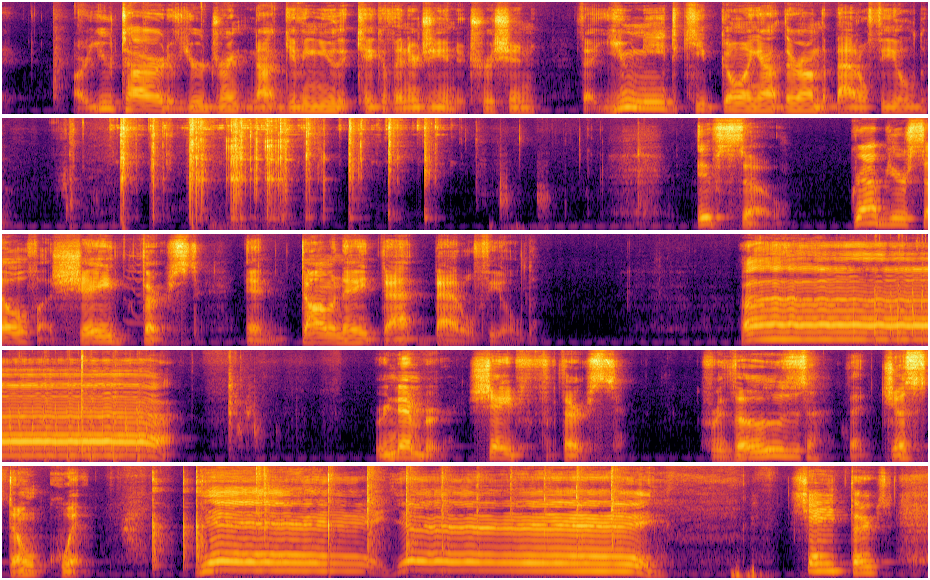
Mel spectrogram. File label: radio ad; Shade Thirst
